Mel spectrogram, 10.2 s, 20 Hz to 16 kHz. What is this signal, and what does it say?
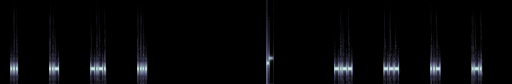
Morse code, heard as a keyed tone, about 48 wpm, spaced as for 12 wpm, 690 Hz. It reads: SUCH YOUR
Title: 8x Character Spacing - Top 200 Words - 45wpm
